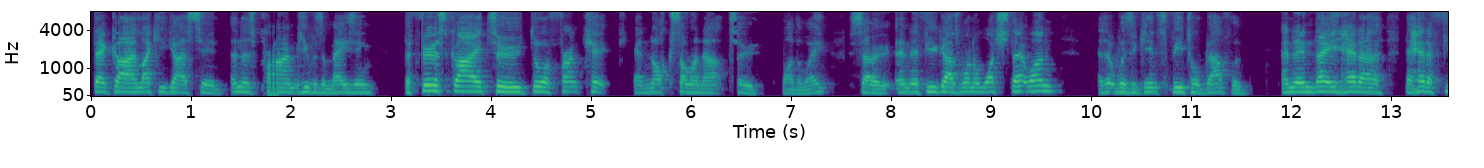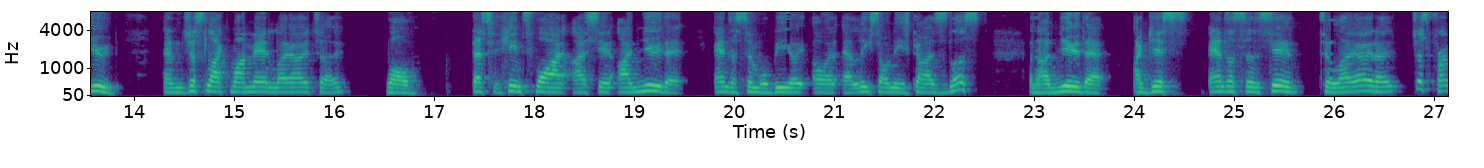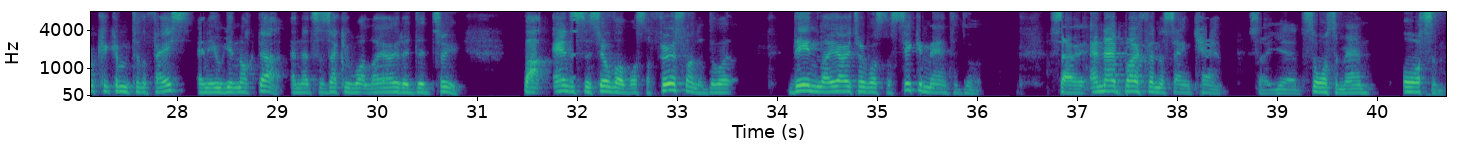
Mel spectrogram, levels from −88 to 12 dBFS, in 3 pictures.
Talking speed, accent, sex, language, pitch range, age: 205 wpm, Australian, male, English, 145-175 Hz, 20-39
